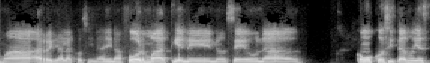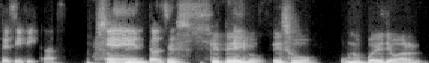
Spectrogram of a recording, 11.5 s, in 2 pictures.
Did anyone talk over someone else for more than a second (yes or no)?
yes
